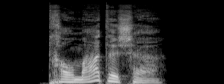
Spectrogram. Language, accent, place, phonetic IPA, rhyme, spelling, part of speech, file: German, Germany, Berlin, [tʁaʊ̯ˈmaːtɪʃɐ], -aːtɪʃɐ, traumatischer, adjective, De-traumatischer.ogg
- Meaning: 1. comparative degree of traumatisch 2. inflection of traumatisch: strong/mixed nominative masculine singular 3. inflection of traumatisch: strong genitive/dative feminine singular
